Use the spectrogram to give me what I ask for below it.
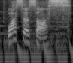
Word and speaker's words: Worcestershire: I love it, but I don't know how you pronounce it. Worcestershire sauce. Worcestershire. Worcester sauce.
